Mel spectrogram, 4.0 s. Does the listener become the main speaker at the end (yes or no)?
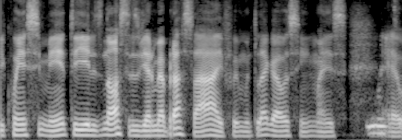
no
